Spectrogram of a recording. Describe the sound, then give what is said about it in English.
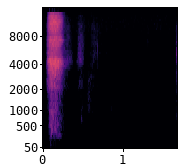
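A single loud, forced-sounding stage cough for a little improv scene bursts out at the start, harsh and breathy, then trails into a couple of faint puffs and near silence, with a brief noise at the very end. “Were you really coughing, or was that stage cough? It's a stage cough.”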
